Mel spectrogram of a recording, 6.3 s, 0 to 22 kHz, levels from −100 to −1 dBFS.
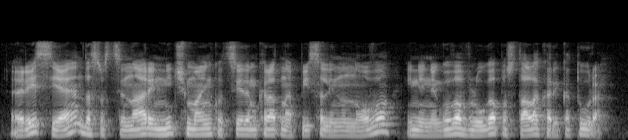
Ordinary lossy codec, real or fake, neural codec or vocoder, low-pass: none; real; none; 7.2 kHz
